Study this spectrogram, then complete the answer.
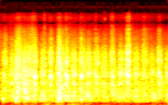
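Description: Bear the dog pants close by in a steady, quick rhythm of breathy huffs during a walk up from a gate on a mountain road, with no talking.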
